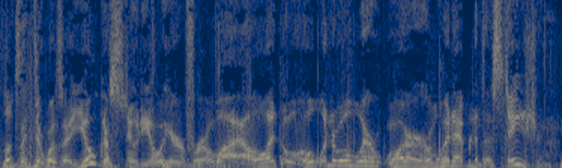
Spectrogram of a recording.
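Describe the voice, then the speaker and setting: A man's voice: high-pitched, lively intonation, a little fast, gravelly, a crowd in the background. A man playing a bewildered, hesitant mechanic in a comedy radio play, stammering and muttering to himself, with music behind him. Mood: puzzled.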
